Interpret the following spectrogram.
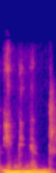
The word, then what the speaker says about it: imminent: Hai từ này thì nó có cái đuôi minent giống nhau, thế nhưng mà cái cách đọc thì khác nhau, một là imminent và hai là eminent, và nó đều là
